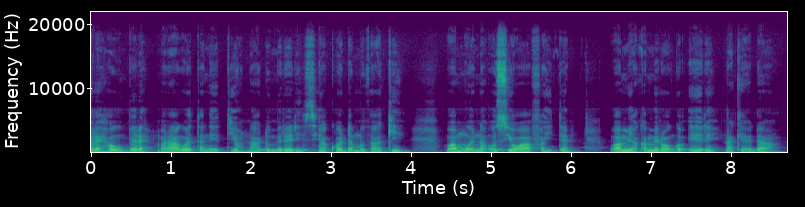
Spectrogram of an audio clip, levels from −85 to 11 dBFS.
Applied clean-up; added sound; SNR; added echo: neural mask model DeepFilterNet 3.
